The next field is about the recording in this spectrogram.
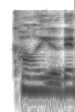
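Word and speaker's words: Kali Yuga: It's a lot of unrest and we're coming out of Kal Kaluga. I think I'm saying it right. Kalyuga now is what my mentor told me.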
